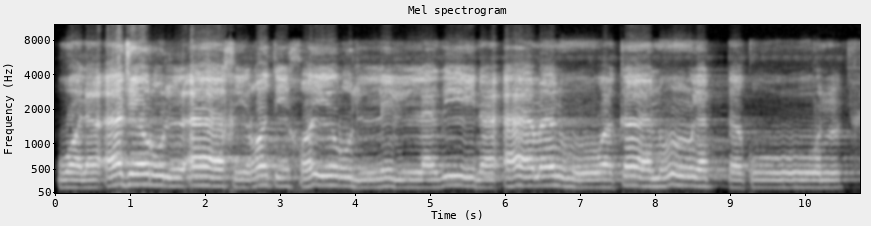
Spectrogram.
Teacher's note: را کے اوپر دو پیش ہے تو را کو پر پڑھیں گے اور اس دو پیش کی تنوین کے بعد حروف یرملون میں سے لام ہے تو تنوین کو اس لام سے ملا کر بغیر غنہ کے پڑھیں گے، اس کو ادغام تام کہتے ہیں۔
